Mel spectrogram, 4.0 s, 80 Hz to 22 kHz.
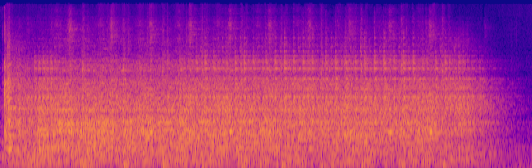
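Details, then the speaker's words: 1988 Dixon ZTR 311 mower with Briggs & Stratton 11 HP engine, air filter removed, choke on: steady starter cranking about four pulses a second that never catches. No fuel reaching it, fuel starvation; runs after fuel added. "ah there's nothing if we just put a little bit of fuel just to remove this right here we go"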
